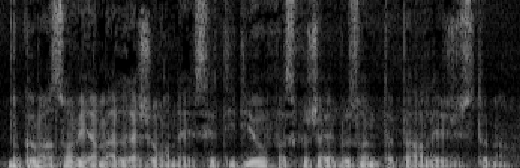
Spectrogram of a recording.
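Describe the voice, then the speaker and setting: An actor playing a weary, firm husband in old French radio drama style, measured and reproachful. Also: male voice, rumbling low, steady tone, darkish tone, in a large hall, a little hiss or hum. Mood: careful, subdued. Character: exasperated, firm husband, weary of his wife's suspicions.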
